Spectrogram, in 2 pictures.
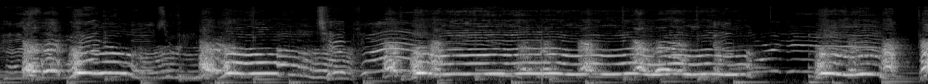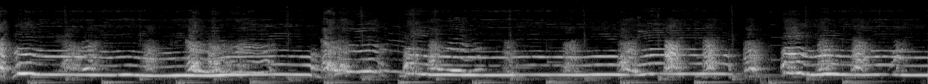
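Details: An Alaskan Malamute and a Husky howl together in the morning, in long, wavering, mid-pitched tones that rise, hold and break off, after a person sings them a good-morning song.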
